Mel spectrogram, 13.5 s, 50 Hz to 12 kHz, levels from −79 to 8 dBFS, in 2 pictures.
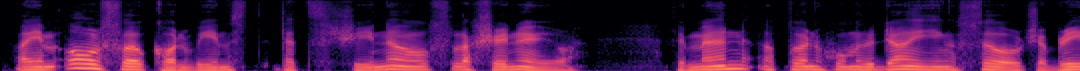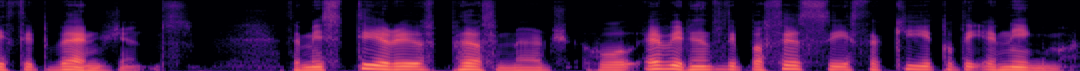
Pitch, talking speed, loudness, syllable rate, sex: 130 Hz, 115 wpm, -19 LUFS, 4.3 syllables/s, male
